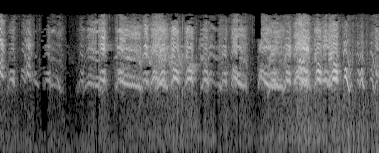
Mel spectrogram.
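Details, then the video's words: Territorial finches fighting over food make a loud, continuous scratchy chatter of rapid harsh notes, about three a second, with one brief gap midway and a possible flutter of wings. "Pissy Finches"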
